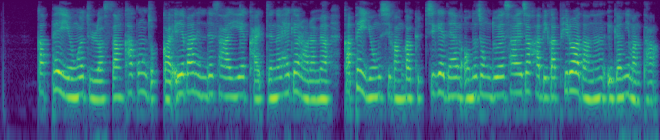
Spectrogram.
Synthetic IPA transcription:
k͈apʰe̞ijoŋɯɭtuɭːʌs͈aŋkʰaɡoŋd͡ʑok̚k͈waʔiɭbanindesʰaie̞kaɭt͈ɯŋɯɭɦe̞ɡjʌɾɦaɾjʌmjʌnk͈apʰe̞ijoŋɕʰiɡwanɡwakjut͡ɕʰiɡe̞de̞ɦanʌnɯd͡ʑʌŋdoe̞sʰaed͡ʑak̚habiɡapʰiɾjoɦadanɯnɯɡjʌɲimantʰa

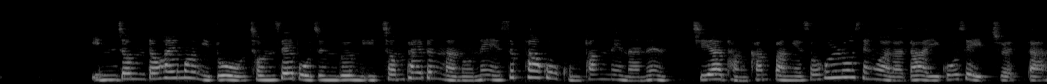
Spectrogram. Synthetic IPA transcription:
imd͡ʑʌmdʌɸwaɭmʌɲidot͡ɕʌns̬ʰe̞bod͡ʑɯŋɡɯmit͡ɕʰʌnpʰaɭbe̞ŋmanone̞sʰɯpʰaɡokompʰaŋne̞nanɯn | t͡ɕijataŋkʰanp͈aŋe̞sʰʌɸoɭːosʰe̞ŋwaɾadaiɡosʰe̞ip̚t͡ɕ͈uɦe̞t̚t͈a

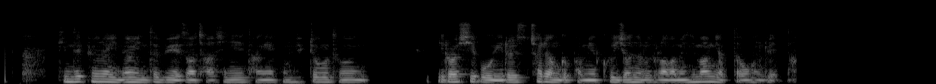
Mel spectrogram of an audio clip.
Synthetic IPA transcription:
kinde̞pʰjonɯninaɾintʰʌbjue̞sʰʌt͡ɕaɕʰiɲitaŋɦe̞koŋɕʰi̥k̚t͡ɕ͈ʌɡɯɾoton | ḭɾwʌɭɕ͈ʰiboiɾɯɭsʰu̥t͡ɕʰaɾiʌnɡɯpʰamjʌkɯid͡ʑʌnɯɾotoɾaɡamjʌnɦimaŋiʌp̚t͈aɡokaŋd͡ʑoɦe̞t̚t͈ḁ

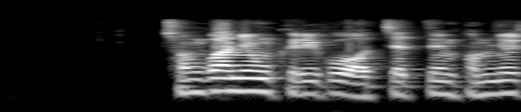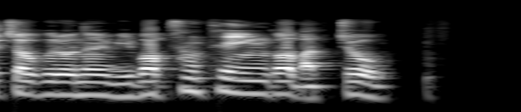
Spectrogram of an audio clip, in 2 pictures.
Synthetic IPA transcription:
t͡ɕʌŋɡwaɲoŋkɯɾiɡoʌt͡ɕ͈e̞t͈ɯnpʌmɲuɭt͡ɕ͈ʌɡɯɾonɯnɥibʌp̚sʰaŋtʰe̞inɡʌmat̚t͡ɕ͈o

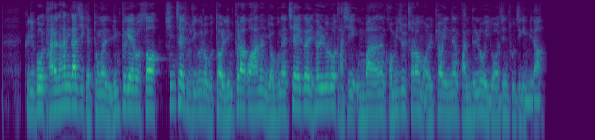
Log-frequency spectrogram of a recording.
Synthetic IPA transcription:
kɯɾiɡotaɾɯnɦanɡad͡ʑike̞tʰoŋɯnʎimpʰɯɡe̞ɾosʰʌɕʰint͡ɕʰe̞d͡ʑod͡ʑiɡɯɾobutʰʌʎimpʰɯɾaɡoɦanɯnjʌbune̞t͡ɕʰeɡɯɭçjʌʎːuɾotaɕʰiʔumbanɦanɯnkʌmid͡ʑuɭt͡ɕʰʌɾʌmʌɭkʰjʌinːɯnkwandɯɭːoiɾuʌd͡ʑint͡ɕod͡ʑiɡimɲida

